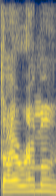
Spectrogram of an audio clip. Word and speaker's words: D10RAMA: I think is pronounced diorama even though it's like d one zero but you know stylized all right here you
